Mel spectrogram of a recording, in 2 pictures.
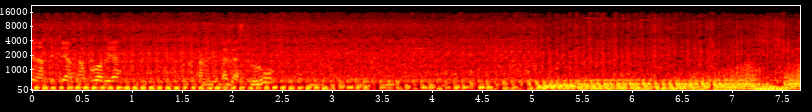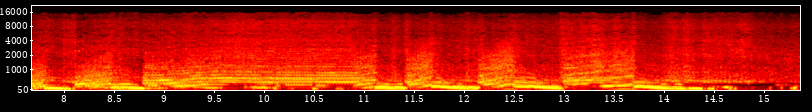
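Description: Kawasaki Ninja 250 FI parallel-twin engine idling steadily, then revved in a series of short throttle blips during the second half, its pitch climbing and dropping with each one. It is being run up so the coolant leak at the water pump hose joint shows.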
